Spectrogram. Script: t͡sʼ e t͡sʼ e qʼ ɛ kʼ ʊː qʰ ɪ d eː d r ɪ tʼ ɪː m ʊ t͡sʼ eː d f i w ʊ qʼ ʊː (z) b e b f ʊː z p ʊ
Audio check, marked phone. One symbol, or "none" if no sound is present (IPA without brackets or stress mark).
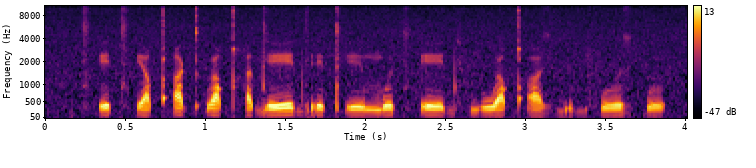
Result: z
